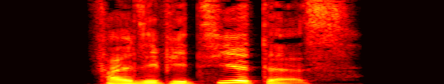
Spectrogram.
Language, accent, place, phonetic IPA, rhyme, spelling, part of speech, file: German, Germany, Berlin, [falzifiˈt͡siːɐ̯təs], -iːɐ̯təs, falsifiziertes, adjective, De-falsifiziertes.ogg
- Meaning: strong/mixed nominative/accusative neuter singular of falsifiziert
